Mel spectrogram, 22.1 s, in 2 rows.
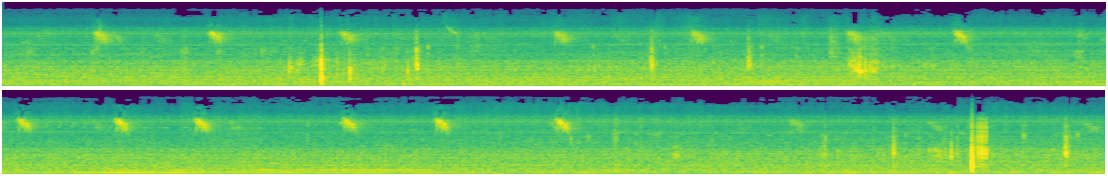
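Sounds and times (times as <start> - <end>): bird chirping: 0.3 - 2.4, 5.5 - 6.2, 9.5 - 9.8, 10.8 - 13.6, 14.4 - 14.7, 15.3 - 15.6, 16.3 - 17.0.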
